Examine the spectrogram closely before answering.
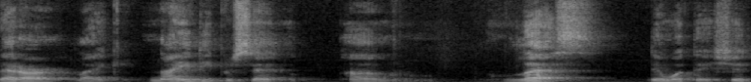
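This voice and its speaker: Somewhat breathy, a man's fairly low voice comes through. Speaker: crypto vlogger and business owner. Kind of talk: casual vlog talk. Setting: studio. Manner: measured, with many fillers.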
